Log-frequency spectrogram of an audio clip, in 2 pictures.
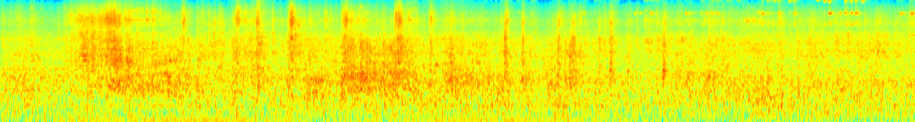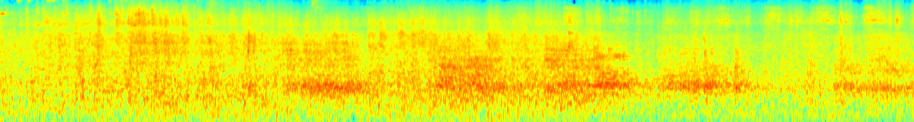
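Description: Steel wheels clack and squeal on the rails.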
